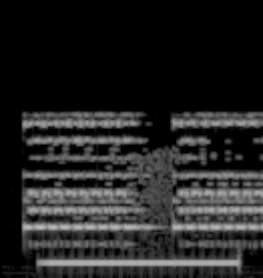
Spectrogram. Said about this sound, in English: I'm going to access a dial tone here. I'm going to call my number.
